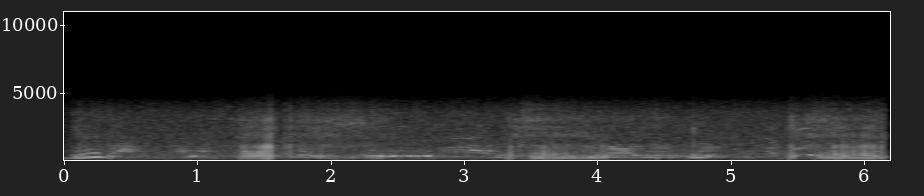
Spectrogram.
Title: snoring baby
